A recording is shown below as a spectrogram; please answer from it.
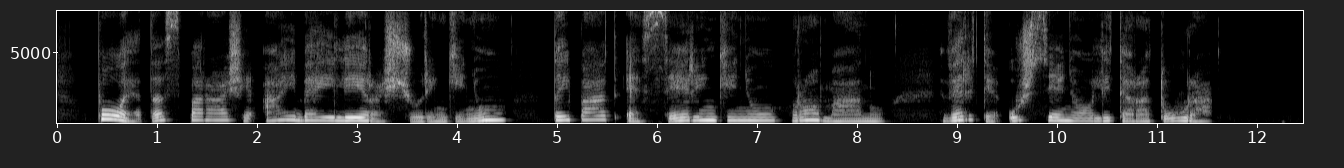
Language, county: Lithuanian, Vilnius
